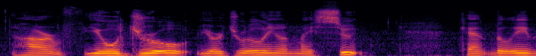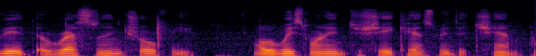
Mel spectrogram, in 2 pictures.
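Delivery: usual speaking voice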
